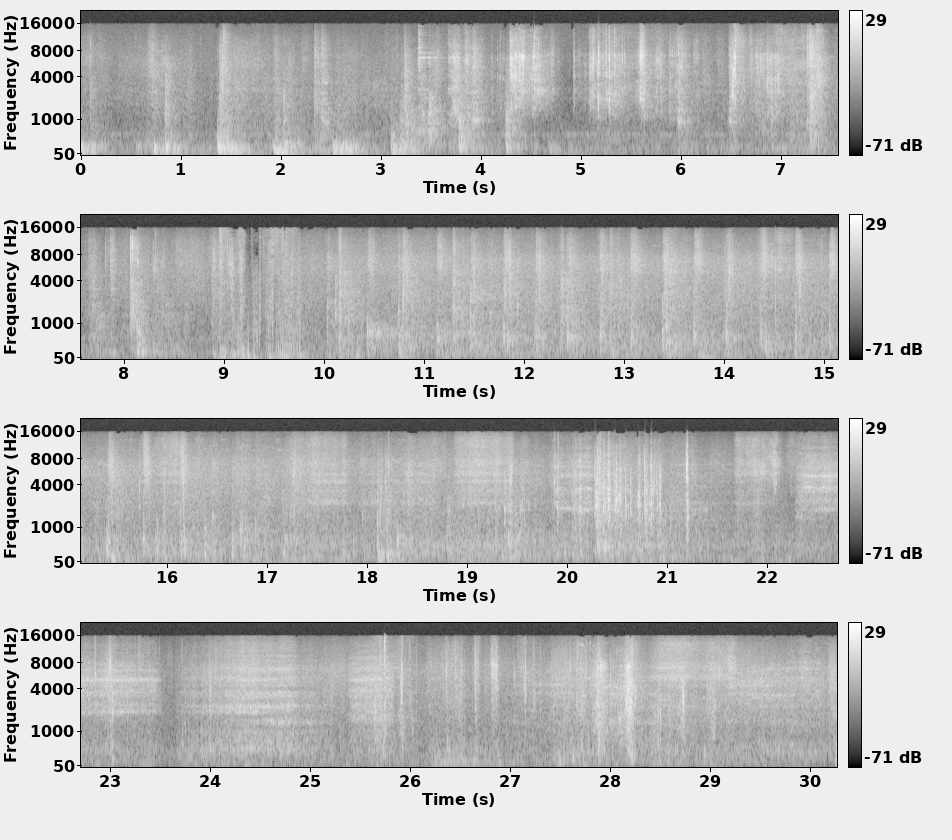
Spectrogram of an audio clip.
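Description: Several heavy thuds in the first few seconds, followed by a long run of knocks and clatter.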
